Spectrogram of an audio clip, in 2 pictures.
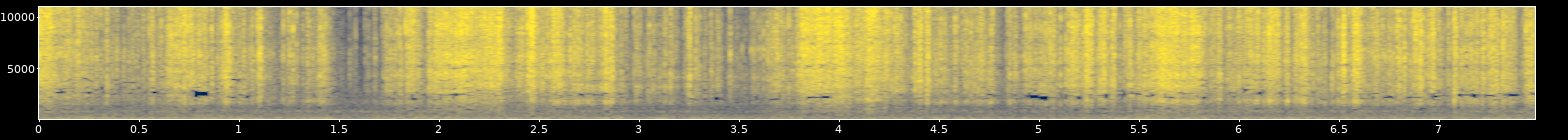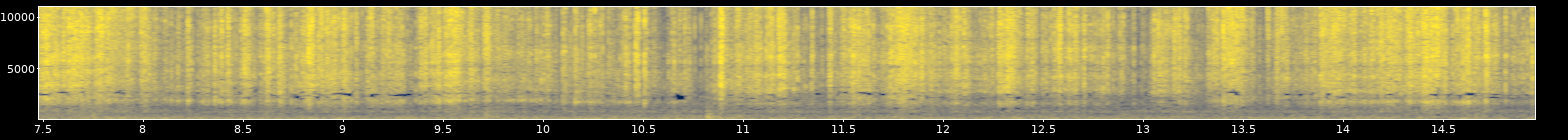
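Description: A hand squeezes a plastic mesh bag of flat blue glass gems, making the gems clink against each other. The result is a steady, bright rattle of many tiny, quick clicks and crinkles that die away almost instantly, with almost no low end. The sound fades briefly after the first second and a half, then continues evenly to the end.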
